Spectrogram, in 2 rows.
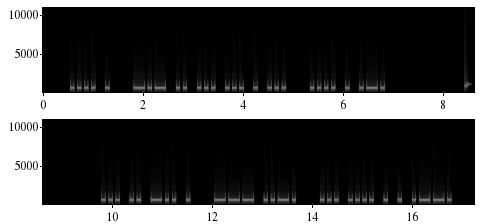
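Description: Morse code sent at about 17 words per minute: a steady mid-pitched tone keyed into quick dots and longer dashes, with a brief gap and a faint click midway before the sending resumes.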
